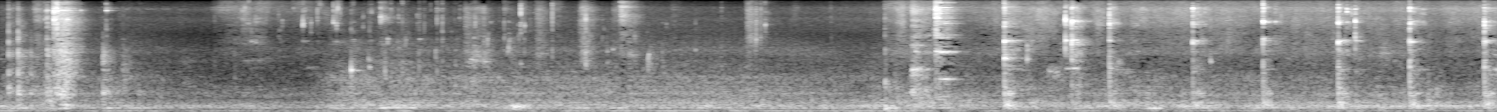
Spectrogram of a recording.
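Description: A metal spoon stirring in a ceramic bowl, clinking against its side about twice a second through the second half. Before that come a sharp click near the start and softer scattered taps.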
